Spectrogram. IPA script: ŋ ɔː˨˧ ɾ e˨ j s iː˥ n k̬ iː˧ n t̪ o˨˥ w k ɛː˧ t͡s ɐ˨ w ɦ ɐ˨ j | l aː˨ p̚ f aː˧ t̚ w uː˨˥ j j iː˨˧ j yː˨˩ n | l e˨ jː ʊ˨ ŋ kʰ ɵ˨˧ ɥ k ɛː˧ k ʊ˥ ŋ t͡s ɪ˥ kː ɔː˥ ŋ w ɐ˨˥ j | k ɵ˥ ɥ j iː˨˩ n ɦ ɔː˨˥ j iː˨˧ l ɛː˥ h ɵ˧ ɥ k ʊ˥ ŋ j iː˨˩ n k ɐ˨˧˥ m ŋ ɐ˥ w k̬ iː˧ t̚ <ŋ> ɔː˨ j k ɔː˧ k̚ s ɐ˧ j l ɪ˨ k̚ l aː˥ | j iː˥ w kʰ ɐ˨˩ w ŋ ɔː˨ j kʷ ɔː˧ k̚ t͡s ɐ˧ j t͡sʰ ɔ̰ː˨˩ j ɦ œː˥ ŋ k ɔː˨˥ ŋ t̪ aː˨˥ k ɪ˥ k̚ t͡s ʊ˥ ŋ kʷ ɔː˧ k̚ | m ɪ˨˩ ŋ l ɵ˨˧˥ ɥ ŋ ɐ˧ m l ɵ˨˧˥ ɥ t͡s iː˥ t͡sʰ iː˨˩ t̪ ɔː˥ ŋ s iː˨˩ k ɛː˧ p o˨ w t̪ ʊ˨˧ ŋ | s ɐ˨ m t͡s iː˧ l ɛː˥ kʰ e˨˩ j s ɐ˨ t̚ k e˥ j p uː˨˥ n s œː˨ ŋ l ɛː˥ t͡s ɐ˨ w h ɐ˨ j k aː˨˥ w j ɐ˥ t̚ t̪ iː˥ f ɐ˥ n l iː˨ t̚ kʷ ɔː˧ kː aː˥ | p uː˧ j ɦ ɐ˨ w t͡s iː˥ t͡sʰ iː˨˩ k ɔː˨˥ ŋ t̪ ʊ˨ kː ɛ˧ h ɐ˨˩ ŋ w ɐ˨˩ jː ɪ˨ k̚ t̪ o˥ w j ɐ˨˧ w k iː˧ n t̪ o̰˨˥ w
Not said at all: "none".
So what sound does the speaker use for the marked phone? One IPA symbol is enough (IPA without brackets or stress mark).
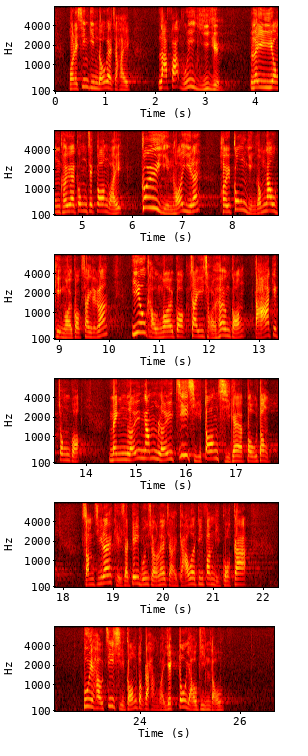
ŋ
